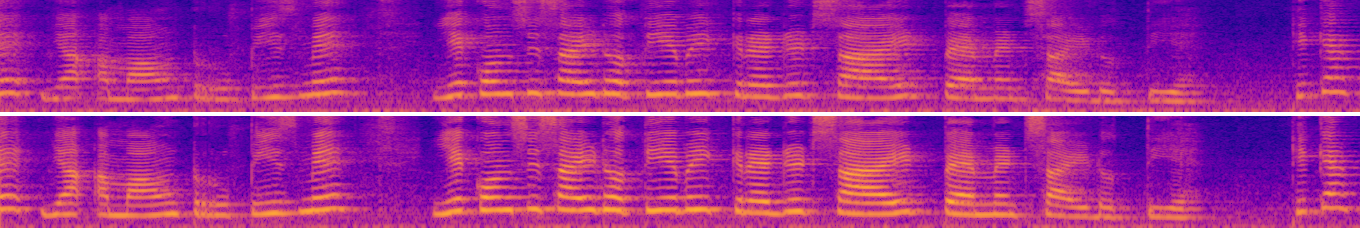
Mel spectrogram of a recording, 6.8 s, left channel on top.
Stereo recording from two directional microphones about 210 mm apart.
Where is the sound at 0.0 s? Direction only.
50° right (ahead or behind).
